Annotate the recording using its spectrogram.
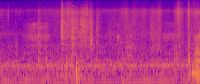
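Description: Quiet room with a low steady hum, broken by a few faint clicks and rustles of small handling noises, one just after a second in and more near the end.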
